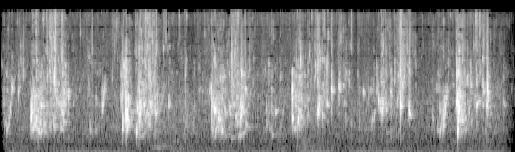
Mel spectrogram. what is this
Foley, Street, Water, Washing, Plastic Drum
Street, Brighs, Knife, Water, Countryside, Close, Metal, Free, Plasticdrum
